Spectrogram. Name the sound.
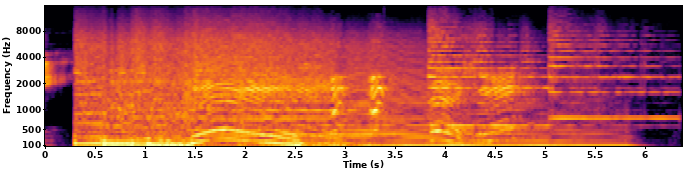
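dog barking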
